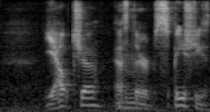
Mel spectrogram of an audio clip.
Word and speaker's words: Yautja: I don't know how y'all pronounce it, but I call it Yautja.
